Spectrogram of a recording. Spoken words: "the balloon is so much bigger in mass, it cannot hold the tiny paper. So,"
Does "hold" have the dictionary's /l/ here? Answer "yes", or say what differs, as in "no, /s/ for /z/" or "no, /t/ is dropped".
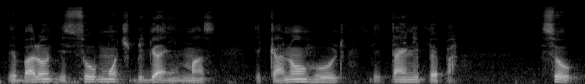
yes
